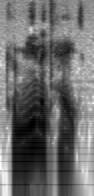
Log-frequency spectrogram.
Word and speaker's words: communicate: expensive and communicate has four syllables stress on moo.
